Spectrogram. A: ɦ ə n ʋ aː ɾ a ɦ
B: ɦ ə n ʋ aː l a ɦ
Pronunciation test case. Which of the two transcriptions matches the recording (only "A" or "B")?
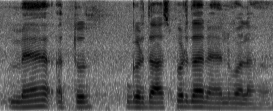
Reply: B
